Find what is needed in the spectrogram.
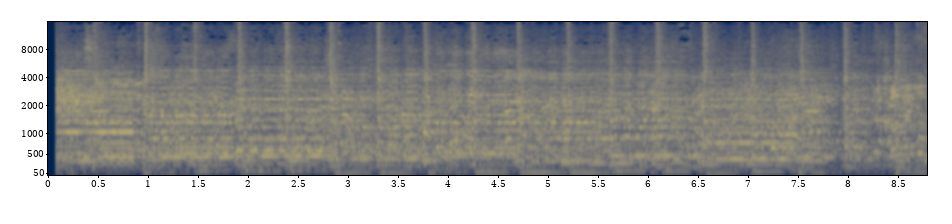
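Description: Instrumental acoustic music: a held melody line over a moving bass line, with a steady strummed beat.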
